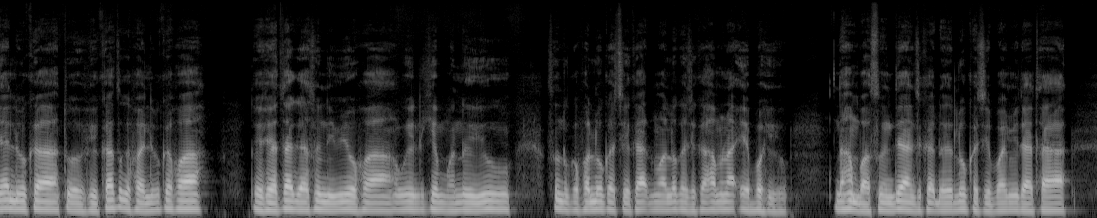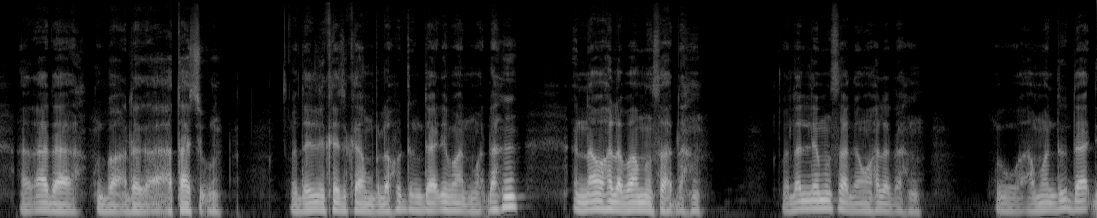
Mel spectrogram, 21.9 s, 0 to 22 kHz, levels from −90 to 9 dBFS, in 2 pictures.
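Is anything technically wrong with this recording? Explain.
Yes. At 17.76 s, right after "bamin sa", a sudden gain jump drops the speech and background noise together by about 5 dB until the end, likely a gain change applied without a ramp.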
